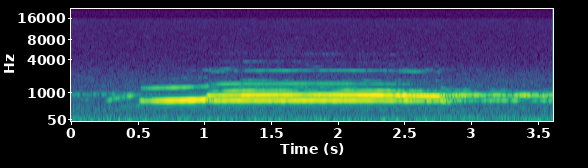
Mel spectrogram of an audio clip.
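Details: Loud, drawn-out common loon wail: a short rising slur leaps up to a sustained, harmonically rich mournful note held for about two seconds before easing down in pitch and volume.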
